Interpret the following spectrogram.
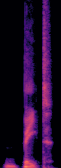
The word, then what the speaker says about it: beat: The word is beat. Say it again. Beat. For this word, you need to hold that e sound for a noticeable length of time.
